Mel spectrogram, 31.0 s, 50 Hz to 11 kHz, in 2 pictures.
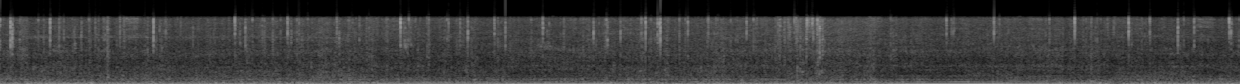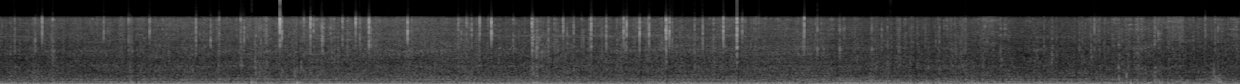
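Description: Off-road 4x4 driving over a snowy woodland track, heard from inside the cab: a steady low engine drone with frequent short clicks and rattles throughout.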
